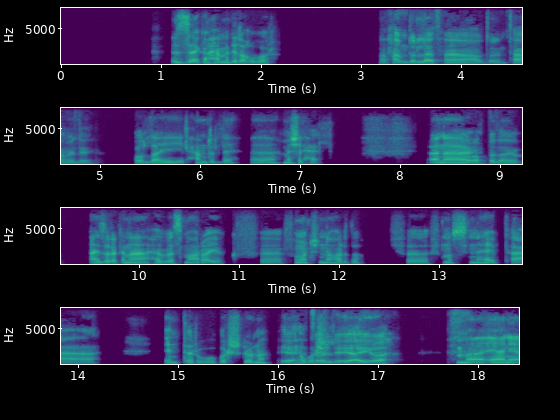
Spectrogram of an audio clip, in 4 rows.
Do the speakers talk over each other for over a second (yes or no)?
no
